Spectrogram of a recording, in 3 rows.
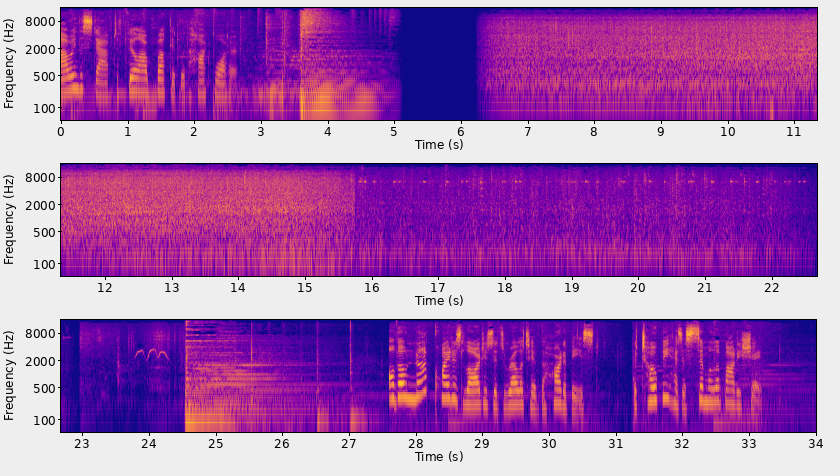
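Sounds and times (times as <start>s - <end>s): vehicle engine running: 6.2s - 25.3s
road noise rushing: 6.3s - 24.6s
faint high chirps: 23.8s - 24.4s.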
